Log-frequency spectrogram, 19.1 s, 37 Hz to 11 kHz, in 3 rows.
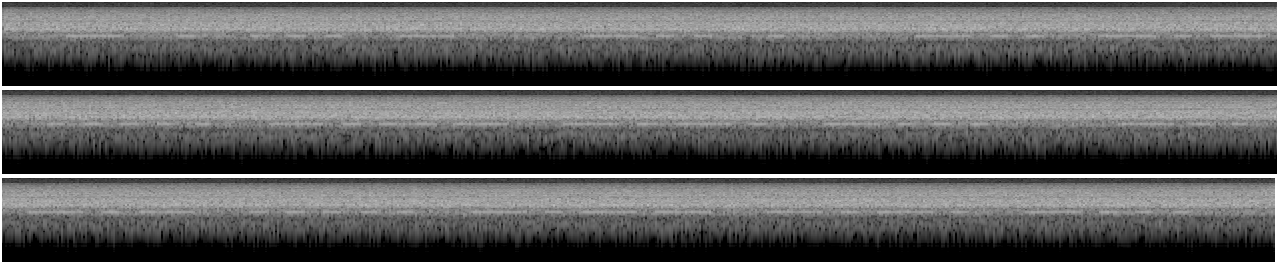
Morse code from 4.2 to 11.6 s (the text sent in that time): DK5YCB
